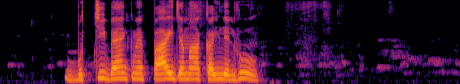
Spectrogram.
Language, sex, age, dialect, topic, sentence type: Maithili, male, 18-24, Bajjika, banking, statement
